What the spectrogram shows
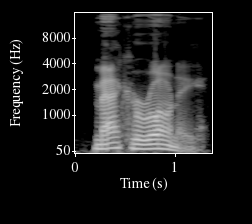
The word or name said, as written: macaroni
